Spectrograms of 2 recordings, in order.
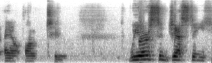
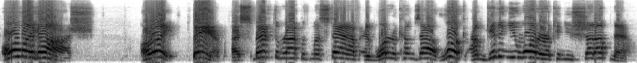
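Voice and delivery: much higher and louder mock yell; hammed-up furious Moses smacking the rock; furious outburst; 9 semitones higher, 8 dB louder than usual. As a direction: explode at the whining crowd. Moses loses his temper.

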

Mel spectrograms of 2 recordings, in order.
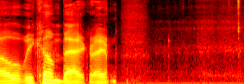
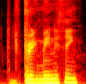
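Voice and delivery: higher put-on voice for the mother; imitated mom; 4 semitones higher, faster than usual. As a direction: ask hopefully as the mom, pitched up. Mom's punchline question, retold.

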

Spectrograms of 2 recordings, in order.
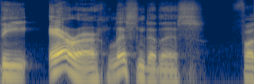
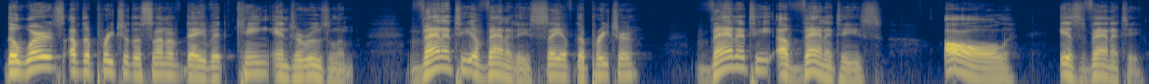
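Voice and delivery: loud scripture reading; 2 semitones higher, 7 dB louder than usual. Acted. Pastor reading Ecclesiastes to his online congregation, proclaiming loudly. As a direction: proclaim the verses louder, punching all.

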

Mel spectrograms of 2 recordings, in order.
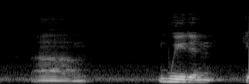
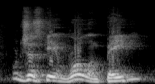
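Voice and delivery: hyped up; 8 semitones higher, 8 dB louder than usual. Real, not acted. Hyping up podcast listeners.

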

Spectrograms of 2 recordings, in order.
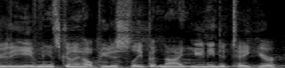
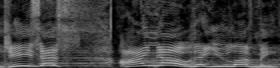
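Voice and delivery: Jesus called out high, then a loud proclamation; proclaimed louder; 11 semitones higher, 4 dB louder, slower than usual. Shown as a demonstration. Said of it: "I'm gonna say it again".

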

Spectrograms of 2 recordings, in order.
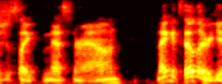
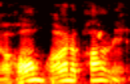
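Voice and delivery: higher-pitched mock exasperation; getting angrier; 7 semitones higher than usual. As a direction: imitate an irritated caller repeating the question. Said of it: "they were getting angrier".

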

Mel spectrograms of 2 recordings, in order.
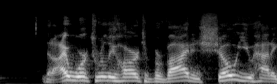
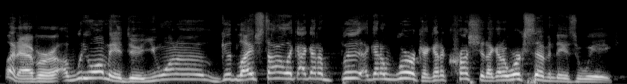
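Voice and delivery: defensive retort; 7 semitones higher than usual. Retold or imitated. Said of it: "And I'm like".

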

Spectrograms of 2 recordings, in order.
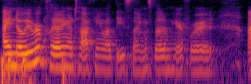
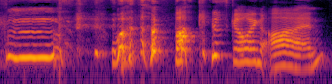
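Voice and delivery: laughing, baffled; 6 semitones higher, 6 dB louder, much slower than usual. Pretend. Imagining the man's baffled reaction.

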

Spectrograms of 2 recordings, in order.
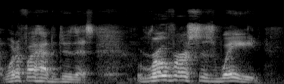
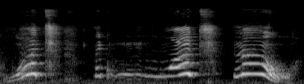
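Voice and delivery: high, squeaked "what?" of disbelief; incredulous; much slower than usual. Acted. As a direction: balk at it in a shrill, outraged pitch. Outraged disbelief at activists' proposal.

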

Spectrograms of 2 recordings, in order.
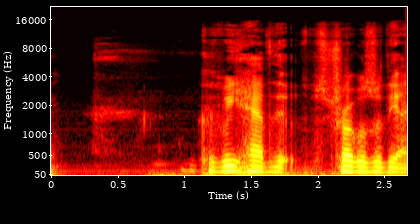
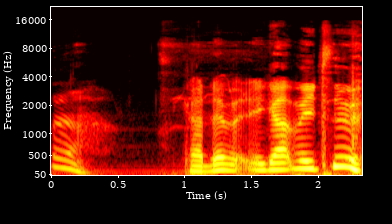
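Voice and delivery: higher voice, talking through a yawn; caught yawning; 5 semitones higher than usual. Real, not acted. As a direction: complain while a real yawn takes over. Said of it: "It's contagious".

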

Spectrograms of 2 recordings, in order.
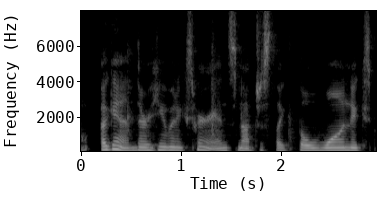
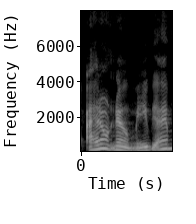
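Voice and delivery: ordinary talk

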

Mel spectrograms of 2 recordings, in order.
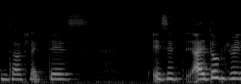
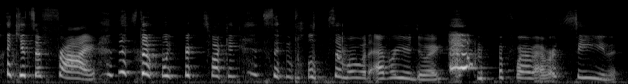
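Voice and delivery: high, loud laughing objection; laughing protest; 5 semitones higher, 6 dB louder than usual. Real, not acted. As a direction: protest through real laughter. Laughing protest at fry metaphor.

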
